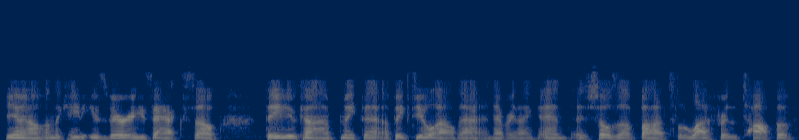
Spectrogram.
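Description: A man's voice: on the low side, level tone, brisk, muffled recording. A man casually rambling through a gaming tip video, restarting sentences and chuckling between thoughts. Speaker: gaming vlogger.

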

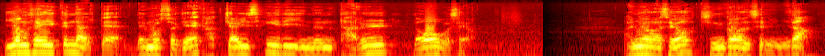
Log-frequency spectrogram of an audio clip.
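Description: A male teacher explaining English month names to beginners, saying each word slowly and clearly for students to repeat. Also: medium pitch, mellow. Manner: drills English words slowly, one at a time. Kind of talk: slow, careful teaching for beginners.

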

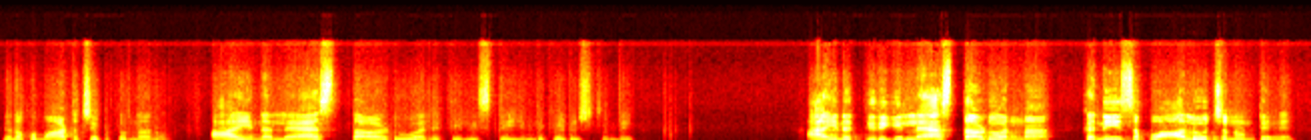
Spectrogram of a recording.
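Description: Male preacher, fairly high voice, emphatic sermon delivery, repeats lines for weight. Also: low-quality recording. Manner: emphatic, repetitive rhetorical questions.

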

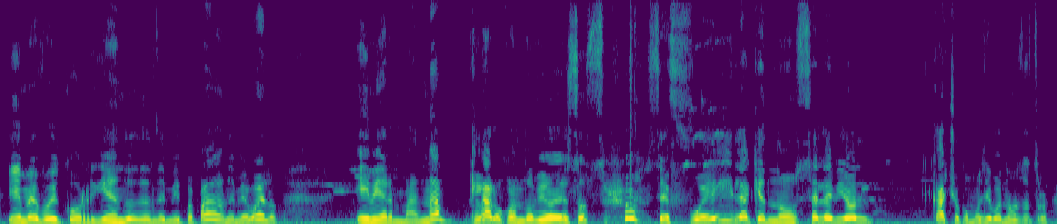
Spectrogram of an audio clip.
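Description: A woman vlogger tells a story straight to her viewers in an animated, chatty way, often breaking into laughter. Her voice sits a bit high, and she talks to the listener with polite, formal address. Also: measured pace, breathy edge. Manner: frequent laughter while telling the story. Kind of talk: casual storytelling to camera.

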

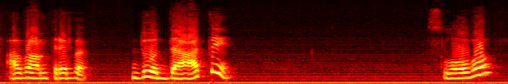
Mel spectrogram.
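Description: Slow, lively-pitched woman teaching young readers. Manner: slow, patient, encouraging, asks questions and answers them herself. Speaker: primary school teacher. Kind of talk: reading lesson for young children.

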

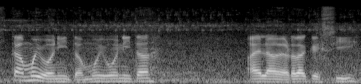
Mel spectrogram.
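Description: A man with a Peruvian Spanish accent, hoarse from shouting, chatting casually to his handheld camera as he walks through a city park at night. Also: medium pitch, moderate pace, noisy background. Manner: chatty, rambling, talks straight to camera while walking. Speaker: travel vlogger. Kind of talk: casual walking vlog.

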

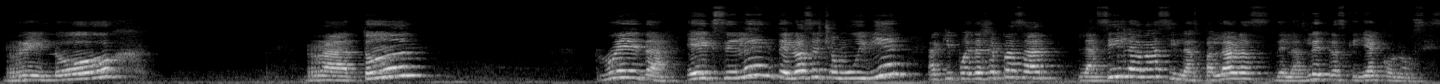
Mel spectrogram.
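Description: Speaking in a high, animated voice with a Mexican Spanish accent, a woman teaches young children to read and write in a slow, patient primary school lesson. She dictates words slowly and clearly, offering gentle praise and encouragement, recorded in an echoey room somewhat far from the microphone.

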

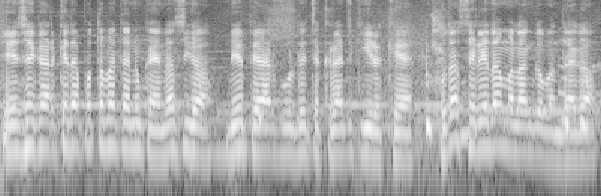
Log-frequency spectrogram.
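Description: An actor with a Punjabi accent playing an older village father who scolds his daughter and then gently comforts her. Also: on the high side, fairly even intonation, fast, natural voice. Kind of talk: rural short film acting.

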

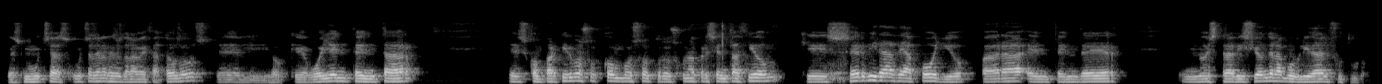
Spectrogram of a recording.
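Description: A man from Spain with a Peninsular Spanish accent, giving an online lecture in a measured way, often restarting his sentences. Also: mid-range voice, fairly even intonation, dark tone. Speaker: invited speaker. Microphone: video call. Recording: roomy, dull video call audio.

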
